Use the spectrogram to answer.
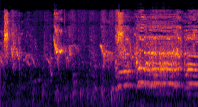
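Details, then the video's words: Morning crow of a rooster, a loud, rich call that starts low and rises, then holds steady through the final second, after scattered high-pitched chirps from other birds. "Rooster crowing sound in the morning"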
